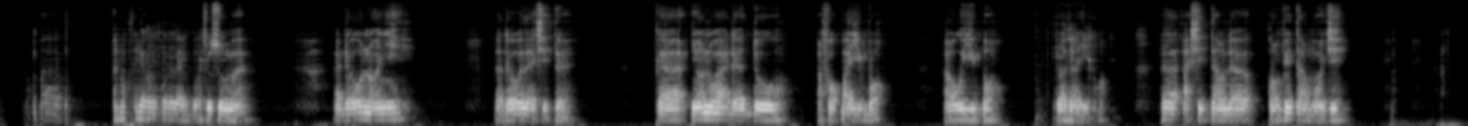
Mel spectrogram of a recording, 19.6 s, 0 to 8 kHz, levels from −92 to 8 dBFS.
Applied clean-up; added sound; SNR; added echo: neural mask model DeepFilterNet 3.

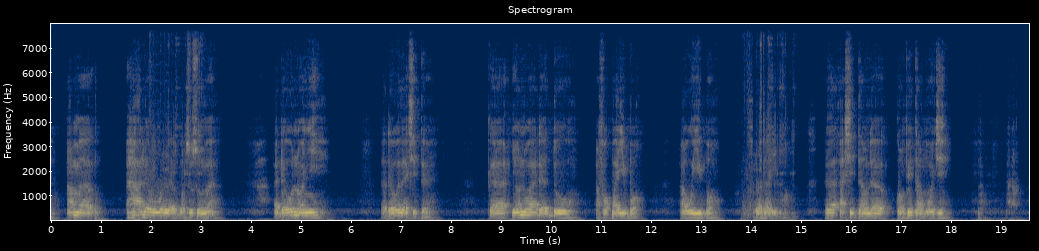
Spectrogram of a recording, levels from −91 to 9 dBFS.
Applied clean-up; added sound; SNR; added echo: neural separator model SepFormer DNS4.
